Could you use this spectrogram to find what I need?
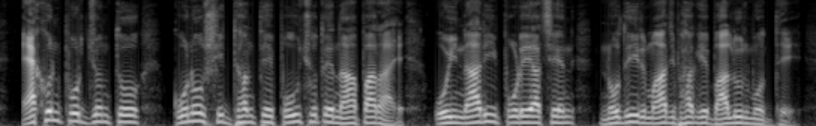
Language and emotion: Bengali, neutral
